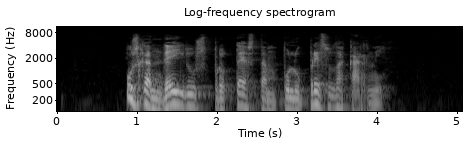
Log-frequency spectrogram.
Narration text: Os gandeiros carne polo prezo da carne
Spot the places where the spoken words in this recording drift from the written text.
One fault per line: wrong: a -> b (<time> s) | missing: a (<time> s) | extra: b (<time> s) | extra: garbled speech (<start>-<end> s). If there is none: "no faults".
wrong: carne -> protestan (2.0 s)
